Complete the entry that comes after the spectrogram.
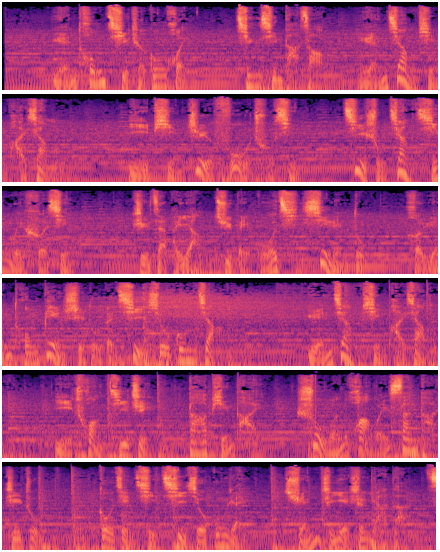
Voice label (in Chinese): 男 汽车 大气 科技感; 元通汽车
